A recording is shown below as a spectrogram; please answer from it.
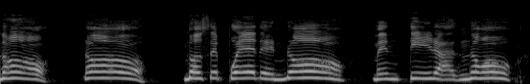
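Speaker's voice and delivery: mock very high, very slow, strident old woman shout. Retelling how an elderly woman in the audience interrupted: imitating an old woman shouting. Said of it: "empieza a gritar".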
